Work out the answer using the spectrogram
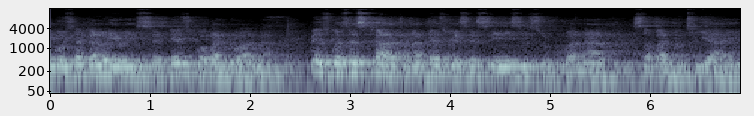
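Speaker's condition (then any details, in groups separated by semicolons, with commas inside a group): No condition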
